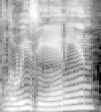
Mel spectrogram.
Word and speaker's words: Louisianian: Louisianian?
